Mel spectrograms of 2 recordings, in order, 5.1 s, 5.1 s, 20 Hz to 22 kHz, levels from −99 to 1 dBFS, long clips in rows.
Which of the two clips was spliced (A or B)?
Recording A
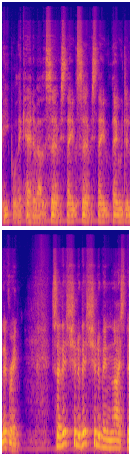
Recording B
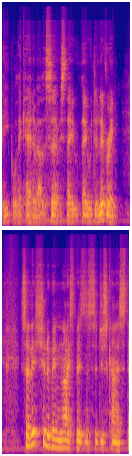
A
